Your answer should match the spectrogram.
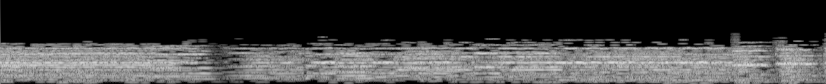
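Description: Studio orchestra playing an overture medley of Texas songs, heard through the narrow, muffled sound of a 1930s radio transcription. The music dips briefly about two seconds in.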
